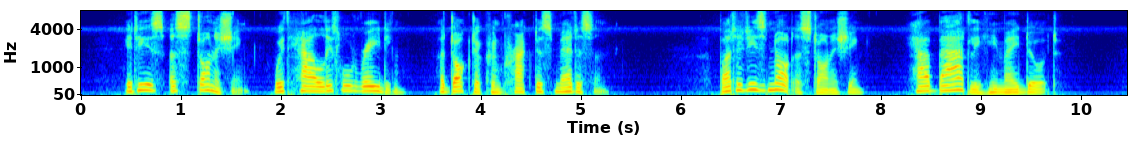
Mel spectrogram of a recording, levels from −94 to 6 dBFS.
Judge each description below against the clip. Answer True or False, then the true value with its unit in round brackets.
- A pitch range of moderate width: False (7.5 semitones)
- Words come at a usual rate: False (130 wpm)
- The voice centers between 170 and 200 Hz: False (150 Hz)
